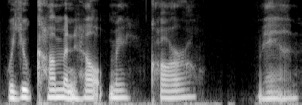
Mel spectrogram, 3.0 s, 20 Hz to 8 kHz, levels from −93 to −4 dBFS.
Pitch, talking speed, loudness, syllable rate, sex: 155 Hz, 160 wpm, -19 LUFS, 3.5 syllables/s, female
